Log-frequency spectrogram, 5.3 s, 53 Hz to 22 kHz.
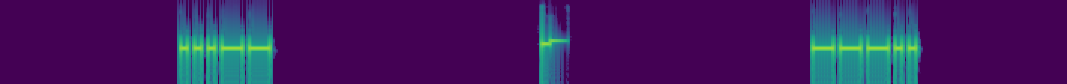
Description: Morse code, heard as a keyed tone, about 35 wpm, 700 Hz. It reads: 3 8
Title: Common Cut Numbers - 1-Digit 35wpm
